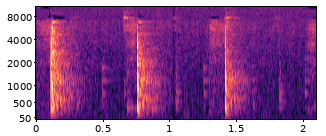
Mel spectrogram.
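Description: Kitchen knife slicing through apple and striking a cutting board: three sharp taps, evenly spaced about two-thirds of a second apart.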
